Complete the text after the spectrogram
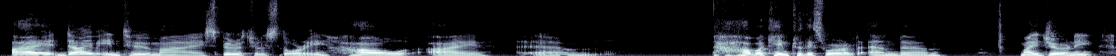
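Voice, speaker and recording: A woman with a Swedish accent, fairly low in pitch, very slow, with ordinary pitch variation and long, frequent pauses. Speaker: co-author of an anthology book. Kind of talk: panel interview. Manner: halting.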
